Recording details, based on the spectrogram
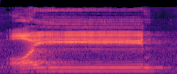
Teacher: غین کو ادنی حلق سے ادا کریں اور پر کر کے پڑھیں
